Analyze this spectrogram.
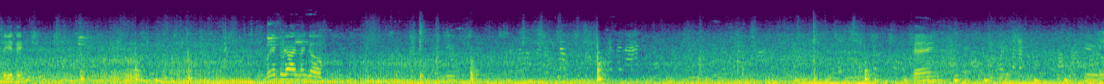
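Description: A busy market crowd murmurs outdoors.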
